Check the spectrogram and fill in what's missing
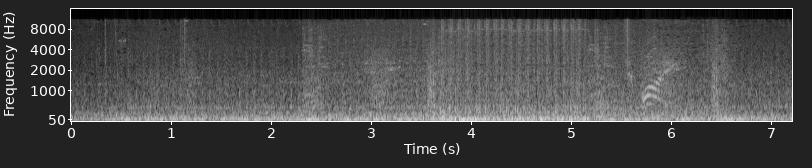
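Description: A helicopter in the video game Metal Gear Solid V takes off and gains altitude, a loud steady rotor roar with a rhythmic chopping pulse and brief game sound effects layered over it.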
